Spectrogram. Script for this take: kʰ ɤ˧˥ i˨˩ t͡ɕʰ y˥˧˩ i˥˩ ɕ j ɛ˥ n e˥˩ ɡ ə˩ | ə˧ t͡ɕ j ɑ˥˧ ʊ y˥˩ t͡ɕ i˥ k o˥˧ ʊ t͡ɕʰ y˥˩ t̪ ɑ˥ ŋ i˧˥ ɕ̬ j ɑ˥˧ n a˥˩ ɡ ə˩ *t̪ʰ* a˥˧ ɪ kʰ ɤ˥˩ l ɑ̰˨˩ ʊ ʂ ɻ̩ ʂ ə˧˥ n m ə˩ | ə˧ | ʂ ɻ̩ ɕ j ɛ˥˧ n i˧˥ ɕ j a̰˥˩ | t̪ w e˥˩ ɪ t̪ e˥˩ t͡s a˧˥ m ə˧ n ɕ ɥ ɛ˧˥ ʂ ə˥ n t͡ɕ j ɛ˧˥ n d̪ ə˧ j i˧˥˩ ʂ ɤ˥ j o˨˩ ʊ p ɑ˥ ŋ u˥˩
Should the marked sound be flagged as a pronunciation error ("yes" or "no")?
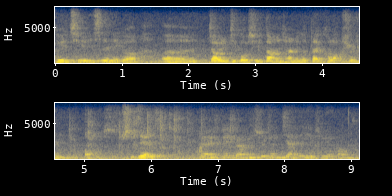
yes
